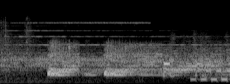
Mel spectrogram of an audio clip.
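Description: Deep dubstep in a DJ mix, at a sparse moment: a few high ringing tones held over two low hits about half a second apart.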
